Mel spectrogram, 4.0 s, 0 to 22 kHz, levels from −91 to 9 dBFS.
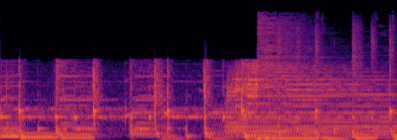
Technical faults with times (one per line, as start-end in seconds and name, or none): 0.00-2.57 input switched to a poorer device
1.60-1.62 lost LE Audio frames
